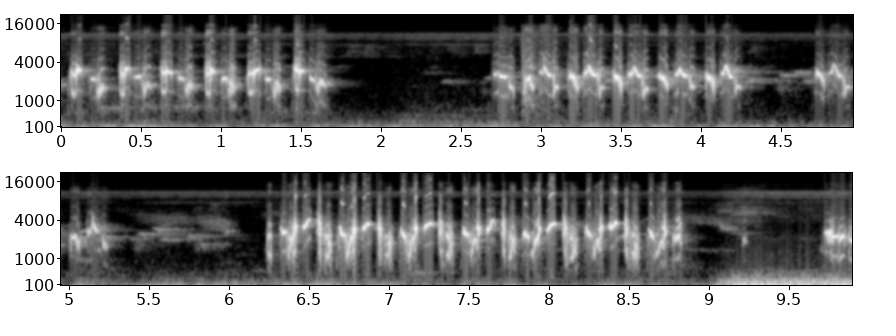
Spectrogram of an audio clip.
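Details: Loud, lively trucukan (Yellow-vented bulbul) song meant to set other caged birds singing: long runs of quick, bubbling, up-and-down chattering notes in three main bursts, ending on a low rumble.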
